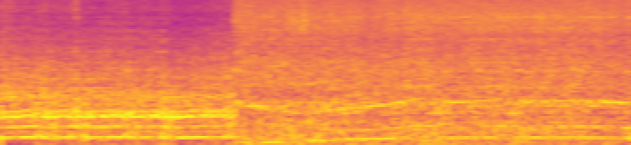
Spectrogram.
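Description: Engine of a small Fiat race car running in sixth gear, a steady buzzing harmonic drone that turns broader and rougher after about a second, holding strong to the end.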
